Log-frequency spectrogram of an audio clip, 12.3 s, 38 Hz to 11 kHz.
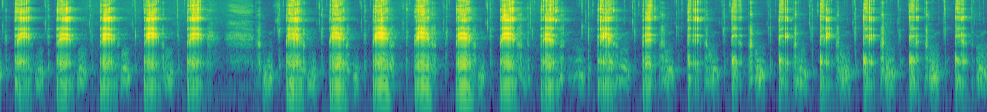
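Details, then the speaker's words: Deliberate belching during a 200-burp challenge: a rapid run of about twenty voiced burps in quick succession, almost two per second. "today we're gonna be doing 200 verbs they're not gonna be mega burps but they're still"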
